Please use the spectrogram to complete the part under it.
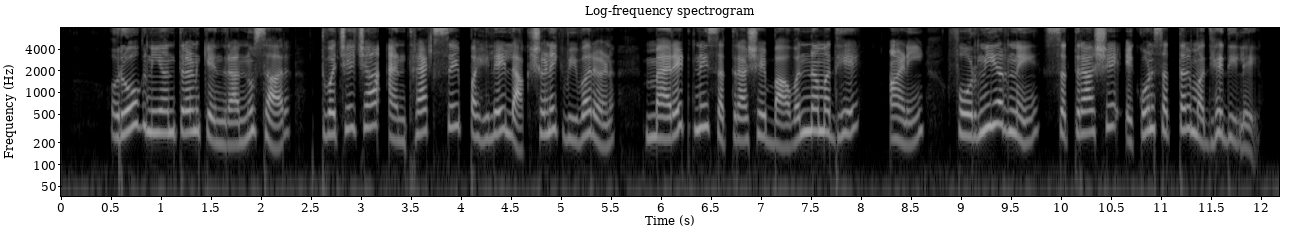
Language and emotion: Marathi, neutral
